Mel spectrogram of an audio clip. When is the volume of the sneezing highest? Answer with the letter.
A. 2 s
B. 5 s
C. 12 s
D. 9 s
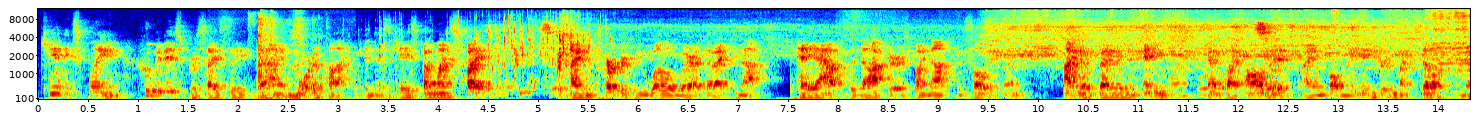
C.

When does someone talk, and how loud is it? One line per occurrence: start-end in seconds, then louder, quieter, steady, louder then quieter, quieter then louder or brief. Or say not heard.
0.0-14.2 steady.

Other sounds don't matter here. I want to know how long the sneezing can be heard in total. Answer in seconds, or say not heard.
2 s.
